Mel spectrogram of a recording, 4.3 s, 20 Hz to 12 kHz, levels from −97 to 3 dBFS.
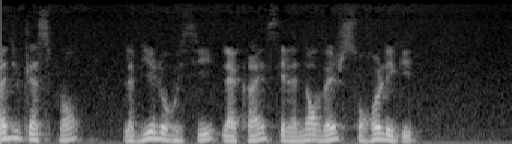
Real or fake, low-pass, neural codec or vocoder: real; 10.8 kHz; none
